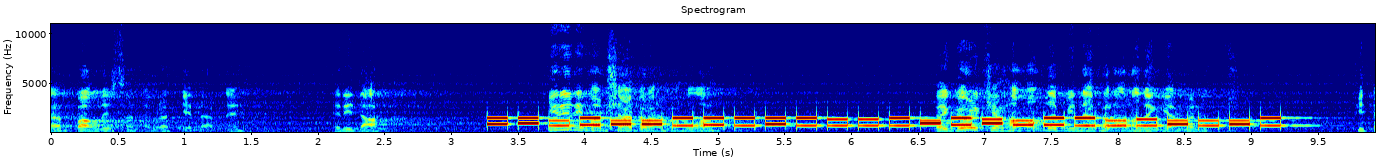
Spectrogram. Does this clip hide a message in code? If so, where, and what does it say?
Yes: DTMF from 3.3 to 9.2 s, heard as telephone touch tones, dialled by machine, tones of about 150 ms. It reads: 9#167736393223*60463127173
